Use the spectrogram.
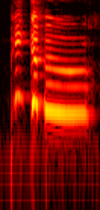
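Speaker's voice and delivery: high, loud playful shout; yelled peekaboo. Acted. Millie jumping out from behind the tree, yelling. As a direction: jump out and yell it. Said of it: "She jumped from behind the tree and yelled".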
